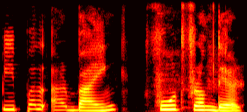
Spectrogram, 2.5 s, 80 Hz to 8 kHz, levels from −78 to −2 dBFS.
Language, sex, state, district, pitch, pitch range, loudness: English, female, Assam, Kamrup Metropolitan, 260 Hz, 220-290 Hz, -15 LUFS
